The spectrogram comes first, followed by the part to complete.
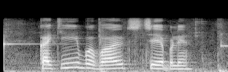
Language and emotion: Russian, neutral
